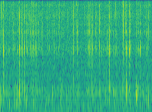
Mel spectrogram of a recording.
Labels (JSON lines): {"label": "ambient", "recorder": "HydroMoth"}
